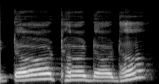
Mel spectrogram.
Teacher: ट, ठ, ड, ढ यह जो है ये मूर्धा से बोली जाती है। · त थ द ध न ये हो जाएगी हमारी दंत वाली ध्वनि। जबकि ट ठ ड ढ ये जो है ये मूर्धा से बोली जाती है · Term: मूर्धन्य ध्वनि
